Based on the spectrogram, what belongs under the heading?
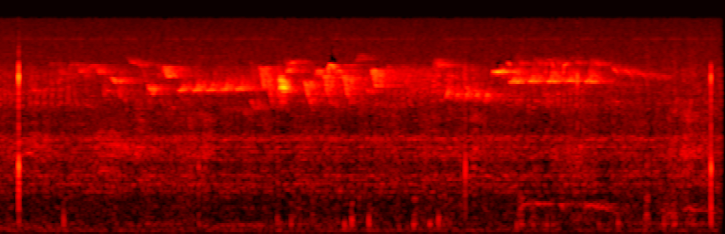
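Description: Songbird singing a fast, continuous jumble of high twittering notes, with a few faint sharp clicks.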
